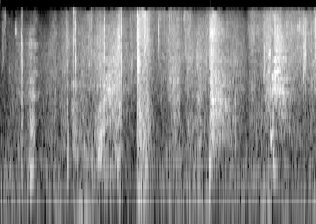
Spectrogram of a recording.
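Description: A man grunts as he climbs a wall.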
